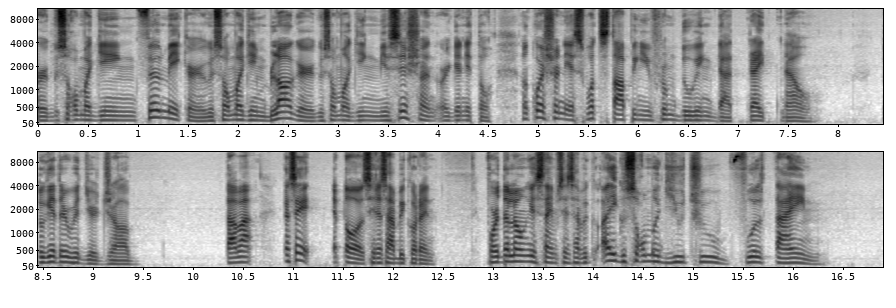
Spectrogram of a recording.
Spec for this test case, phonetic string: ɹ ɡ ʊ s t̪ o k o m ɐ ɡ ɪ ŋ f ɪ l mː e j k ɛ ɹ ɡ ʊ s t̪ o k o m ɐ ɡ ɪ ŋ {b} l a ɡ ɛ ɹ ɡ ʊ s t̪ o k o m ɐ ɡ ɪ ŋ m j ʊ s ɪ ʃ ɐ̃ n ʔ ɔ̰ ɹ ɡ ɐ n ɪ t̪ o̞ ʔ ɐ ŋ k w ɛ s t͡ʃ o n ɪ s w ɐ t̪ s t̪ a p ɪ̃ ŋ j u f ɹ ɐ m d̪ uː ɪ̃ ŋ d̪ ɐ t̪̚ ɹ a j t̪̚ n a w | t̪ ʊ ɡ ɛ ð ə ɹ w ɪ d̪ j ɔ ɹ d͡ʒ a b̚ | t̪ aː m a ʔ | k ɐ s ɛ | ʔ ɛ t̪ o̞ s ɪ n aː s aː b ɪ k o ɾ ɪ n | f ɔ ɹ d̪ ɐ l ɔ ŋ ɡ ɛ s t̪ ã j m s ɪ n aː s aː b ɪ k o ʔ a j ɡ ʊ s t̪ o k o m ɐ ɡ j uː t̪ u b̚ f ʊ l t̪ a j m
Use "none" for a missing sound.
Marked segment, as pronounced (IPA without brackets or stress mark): b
